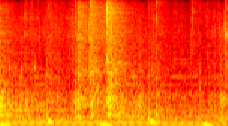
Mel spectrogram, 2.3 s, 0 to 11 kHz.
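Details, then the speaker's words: Shimano Tiagra 10-speed road bike drivetrain, front derailleur trimmed, chain in the lowest gear: quiet freewheel ticking and soft chain clicks, no rubbing against the front derailleur cage. "so no rubbing right here silence the high the lowest gear so we are climbing now we are climbing now but then going down the cassette"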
